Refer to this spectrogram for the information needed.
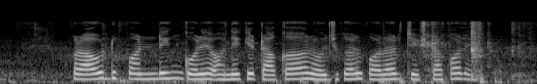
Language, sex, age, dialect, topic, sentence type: Bengali, female, <18, Standard Colloquial, banking, statement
